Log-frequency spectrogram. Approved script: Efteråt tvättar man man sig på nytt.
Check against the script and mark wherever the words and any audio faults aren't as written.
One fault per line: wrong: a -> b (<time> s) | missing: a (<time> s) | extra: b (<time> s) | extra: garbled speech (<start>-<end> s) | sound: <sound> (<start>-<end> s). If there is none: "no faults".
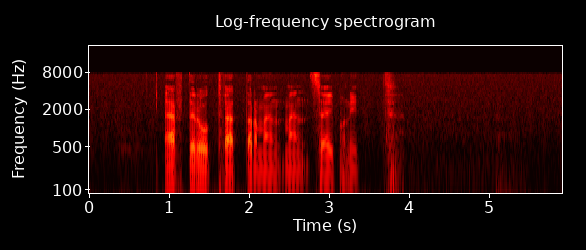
no faults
